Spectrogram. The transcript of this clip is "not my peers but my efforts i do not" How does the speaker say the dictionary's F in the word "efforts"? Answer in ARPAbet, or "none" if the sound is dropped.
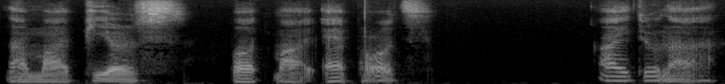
P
